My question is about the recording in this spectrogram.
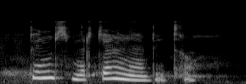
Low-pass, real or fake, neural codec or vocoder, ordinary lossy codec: none; fake; codec, 16 kHz, 4 kbps, FunCodec, trained on LibriTTS, 50 frames a second; none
